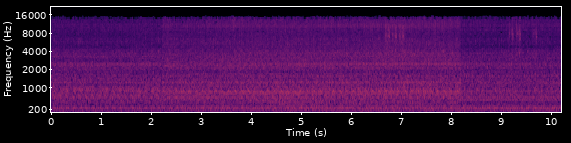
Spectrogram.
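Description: A steady mechanical drone, like an engine idling, with a few constant tones over a hiss and no change in pitch or rhythm. Its upper hiss changes slightly about two seconds in and again about eight seconds in.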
